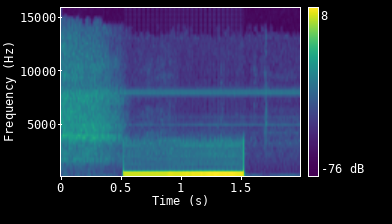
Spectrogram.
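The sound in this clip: An iPhone ringing, heard as a single sustained electronic tone lasting about a second. It is steady, mid-pitched and clean, with sudden onset and cutoff, and stands alone over near silence.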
